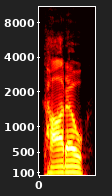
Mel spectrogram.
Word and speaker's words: Kado: video you guys but it is pronounced kado not KO like I say throughout the video enjoy the rest of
